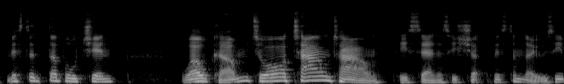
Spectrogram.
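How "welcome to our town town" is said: slow, lightly voiced mayor; a hint of a pompous mayor; slow welcoming mayor. A narrator's reading. Mayor greets Nosy.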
